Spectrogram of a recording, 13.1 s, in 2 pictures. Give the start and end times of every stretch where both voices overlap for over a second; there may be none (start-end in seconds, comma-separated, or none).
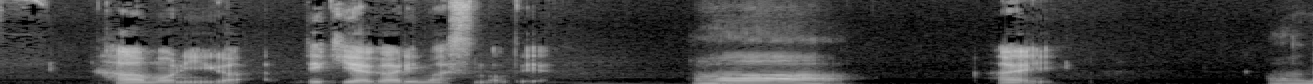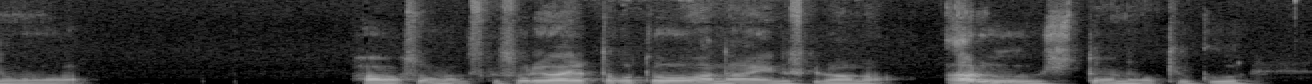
none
